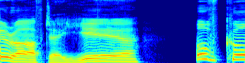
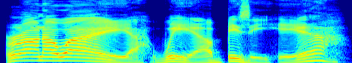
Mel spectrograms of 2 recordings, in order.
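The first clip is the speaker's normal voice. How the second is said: slow, gruff brush-off; dismissive old walrus; slower than usual. A narrator's reading. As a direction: wave the pup away lazily. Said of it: "shutting his eyes".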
